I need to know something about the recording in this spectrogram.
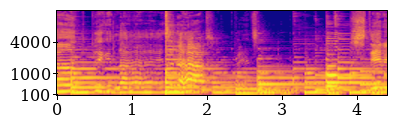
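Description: Acoustic guitar playing an instrumental passage of a folk song: plucked notes and chords ringing over a steady low bass note, with a brief wavering note about a second and a half in.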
